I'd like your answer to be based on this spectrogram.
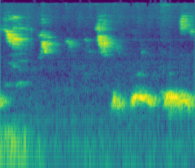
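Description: A wild dove coos in the Khao Yai forest with several soft, low, hollow notes close by, while higher chirps from other birds sound intermittently around it.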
